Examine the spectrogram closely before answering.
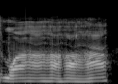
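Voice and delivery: slow evil villain cackle; mad scientist laugh. Pretend. Evil laugh after D&D idea.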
